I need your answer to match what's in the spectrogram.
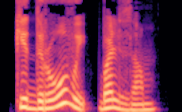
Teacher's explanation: В прилагательном «кедровый» запоминаем ударение на втором слоге.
